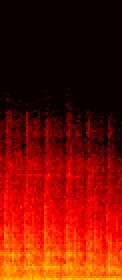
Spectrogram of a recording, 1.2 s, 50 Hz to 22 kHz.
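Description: A TVS Apache RTR 160 4V BS6 motorcycle engine, repaired after a ticking fault, runs in a short, steady, close-up drone.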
